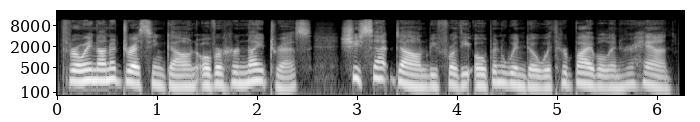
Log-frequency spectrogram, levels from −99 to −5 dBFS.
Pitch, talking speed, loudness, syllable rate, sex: 175 Hz, 210 wpm, -19 LUFS, 5.1 syllables/s, female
